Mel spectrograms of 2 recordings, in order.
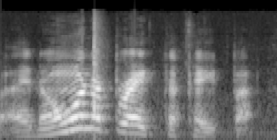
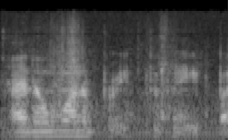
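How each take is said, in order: First: Higher, much louder plea; loud, swooping cry of dismay; loud anxious wail. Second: Soft, quick aside; hushed, hurried concern. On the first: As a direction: wail it, fretting over the paper. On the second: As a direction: say it quickly under the voice. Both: Real, not acted. Same words, low then cried out.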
